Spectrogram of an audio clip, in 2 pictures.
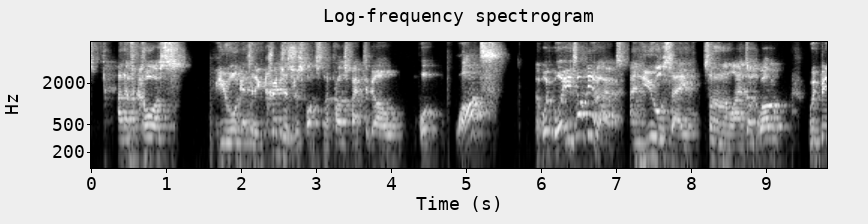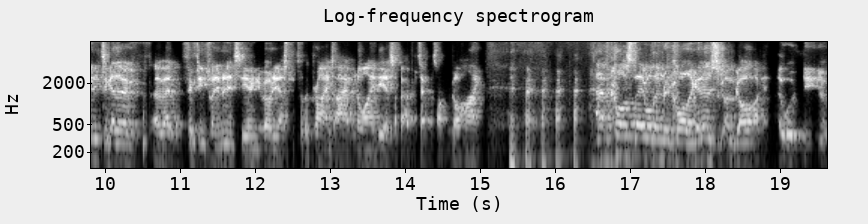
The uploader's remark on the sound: APOLOGIES FOR THE AUDIO QUALITY ON THIS EPISODE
